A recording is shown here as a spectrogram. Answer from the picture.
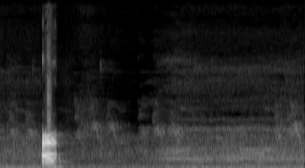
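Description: A man's shouted command "Up!", one short loud call with a falling pitch about a third of a second in, cueing a pull-up rep. The rest is faint outdoor background.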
